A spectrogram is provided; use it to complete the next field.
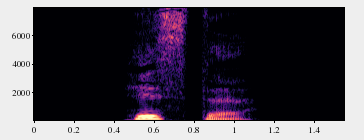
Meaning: inflection of hissen: 1. first/third-person singular preterite 2. first/third-person singular subjunctive II
- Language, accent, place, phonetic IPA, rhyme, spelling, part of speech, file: German, Germany, Berlin, [ˈhɪstə], -ɪstə, hisste, verb, De-hisste.ogg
